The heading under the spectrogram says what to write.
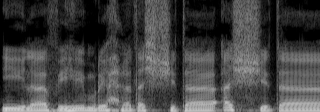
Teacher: wajib al-mutasil dibaca dengan kadar 4 sampai 5 harokat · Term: mad wajib mutasil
